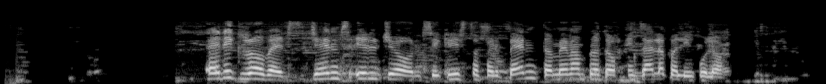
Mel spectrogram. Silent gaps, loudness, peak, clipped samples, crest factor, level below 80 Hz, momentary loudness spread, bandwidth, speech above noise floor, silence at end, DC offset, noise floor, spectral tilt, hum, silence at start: none; -16 LUFS; -2 dBFS; under 0.1%; 16 dB; -62 dBFS; 7 LU; 8 kHz; 63 dB; 0.4 s; under 0.1%; -79 dBFS; -3.5 dB/octave; none; 0.15 s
